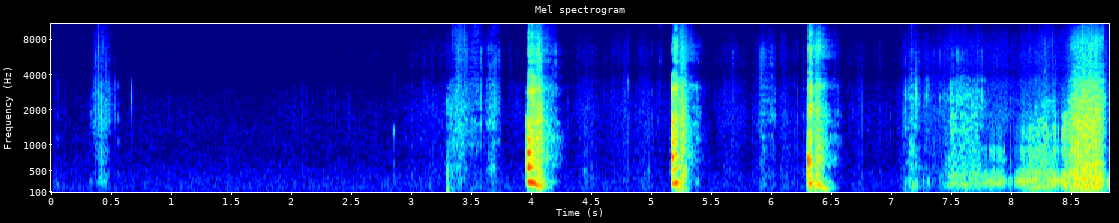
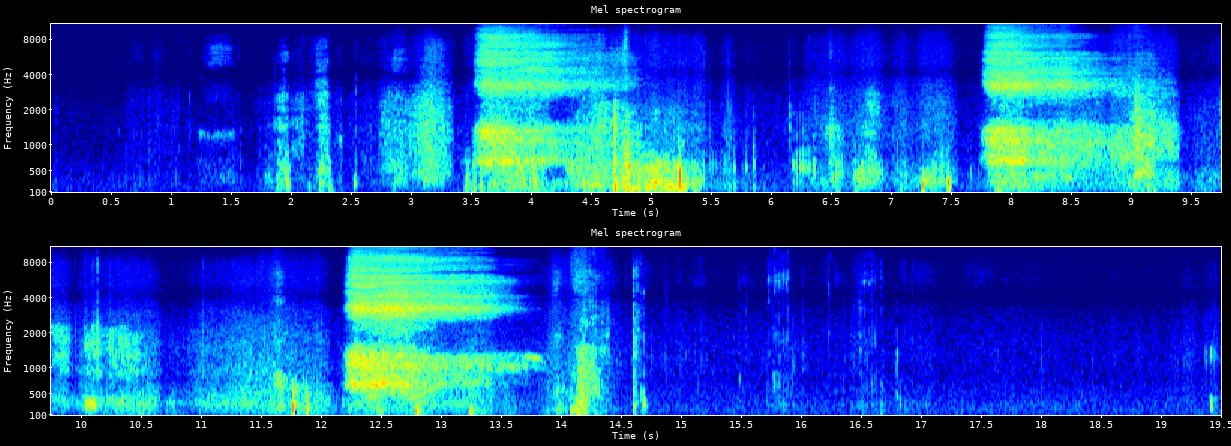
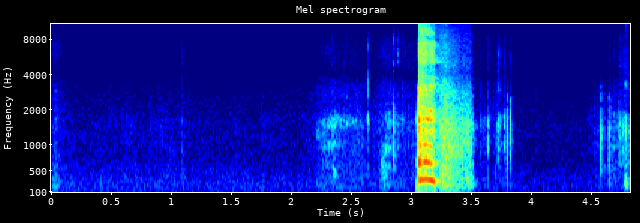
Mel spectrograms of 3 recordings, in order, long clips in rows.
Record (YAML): three_cough_length: 8.8 s
three_cough_amplitude: 25752
three_cough_signal_mean_std_ratio: 0.24
exhalation_length: 19.5 s
exhalation_amplitude: 19690
exhalation_signal_mean_std_ratio: 0.43
cough_length: 4.8 s
cough_amplitude: 26027
cough_signal_mean_std_ratio: 0.17
survey_phase: beta (2021-08-13 to 2022-03-07)
age: 18-44
gender: Female
wearing_mask: 'No'
symptom_none: true
smoker_status: Never smoked
respiratory_condition_asthma: false
respiratory_condition_other: false
recruitment_source: REACT
submission_delay: 1 day
covid_test_result: Negative
covid_test_method: RT-qPCR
